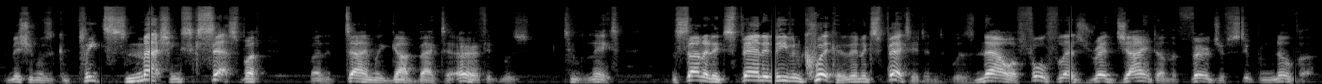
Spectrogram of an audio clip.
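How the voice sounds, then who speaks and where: A man with a husky voice reading a story aloud as dramatic narration. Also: medium pitch, very animated, moderate pace, fairly bright tone. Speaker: storyteller reading his own sci-fi story on a stream.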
